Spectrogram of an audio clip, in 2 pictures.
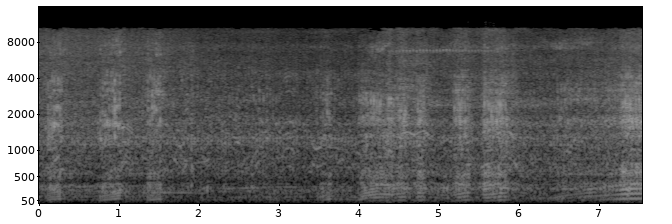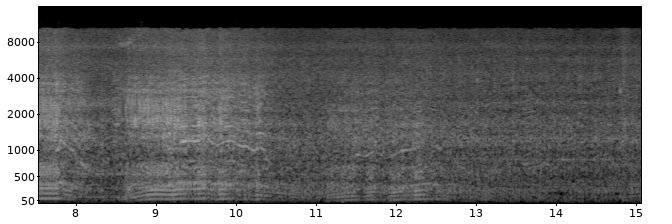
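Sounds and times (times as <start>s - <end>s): engine revving hard: 3.6s - 12.7s.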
